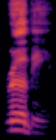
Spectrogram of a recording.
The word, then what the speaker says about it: RWBY: here we go ruby i i know it's pronounced ruby rwby by noah's pronounced ruby uh red like roses parts one and two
